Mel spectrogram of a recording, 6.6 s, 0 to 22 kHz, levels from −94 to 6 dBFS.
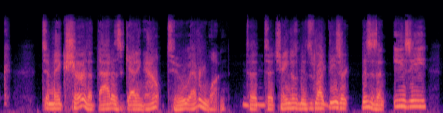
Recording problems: distortion; slight; 11% of the sound clipped
garbled, watery; slightly; nothing above 11 kHz

